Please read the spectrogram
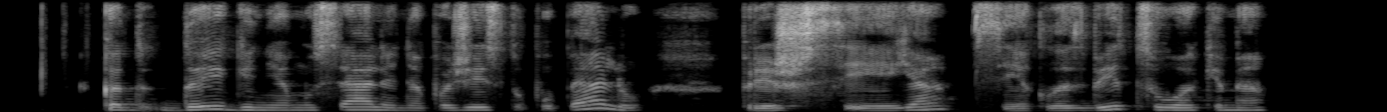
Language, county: Lithuanian, Kaunas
